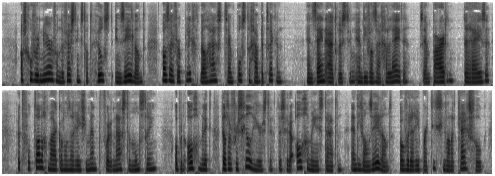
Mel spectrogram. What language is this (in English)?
Dutch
